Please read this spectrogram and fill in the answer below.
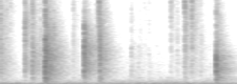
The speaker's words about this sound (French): Mais qu'écoutez-vous? Une symphonie de craquements. Seuls les bons pains font ces bruits-là.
